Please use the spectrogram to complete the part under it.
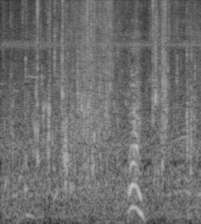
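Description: Hands splash in shallow water.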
